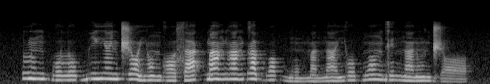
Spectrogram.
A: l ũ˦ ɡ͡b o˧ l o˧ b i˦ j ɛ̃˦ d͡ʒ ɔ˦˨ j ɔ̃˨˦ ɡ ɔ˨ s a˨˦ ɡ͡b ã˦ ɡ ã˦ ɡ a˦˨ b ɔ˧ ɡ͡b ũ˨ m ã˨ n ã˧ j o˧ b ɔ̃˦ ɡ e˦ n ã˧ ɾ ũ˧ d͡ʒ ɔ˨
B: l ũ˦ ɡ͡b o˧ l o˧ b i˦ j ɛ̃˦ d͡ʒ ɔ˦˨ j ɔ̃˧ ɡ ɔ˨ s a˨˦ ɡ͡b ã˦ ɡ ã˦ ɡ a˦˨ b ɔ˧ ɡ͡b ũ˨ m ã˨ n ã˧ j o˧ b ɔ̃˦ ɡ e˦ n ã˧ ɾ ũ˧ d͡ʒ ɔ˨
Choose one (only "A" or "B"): B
